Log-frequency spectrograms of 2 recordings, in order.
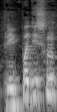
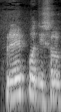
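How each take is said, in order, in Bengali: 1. প্রথম অংশে 'ee' স্বরধ্বনি আছে। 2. প্রথম অংশে 'eh' স্বরধ্বনি আছে। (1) "ସାର୍ ଏଟା ପ୍ରିପୋଜିସନ ପଢାଯାଏ ନା" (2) "ଏଟା ଆକ୍ଚୁଆଲି ପ୍ରେପୋଜିସନ ପଢାଯାଏ"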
